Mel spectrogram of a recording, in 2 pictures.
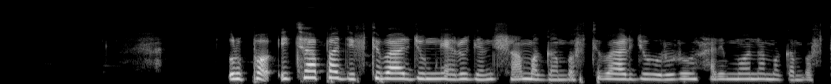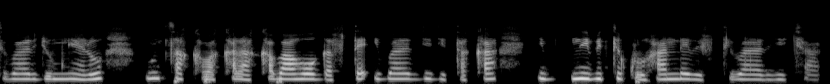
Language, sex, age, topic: Kinyarwanda, female, 18-24, finance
